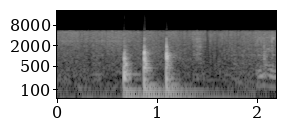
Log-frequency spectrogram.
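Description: Three quick knocks on a door, about a fifth of a second apart, a little over half a second in.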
